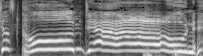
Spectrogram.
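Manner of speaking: high, very slow, drawn-out soothing pleading tone.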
